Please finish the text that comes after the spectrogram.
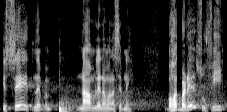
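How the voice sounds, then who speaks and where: A man's voice: on the high side, lively intonation, brisk, gravelly, pushed and bright. A male preacher telling a story in a sermon, dramatic and acting out the dialogue, heard with long hall reverb. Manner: dramatic orator who acts out the story's dialogue. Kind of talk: Urdu religious sermon storytelling.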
